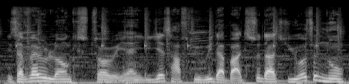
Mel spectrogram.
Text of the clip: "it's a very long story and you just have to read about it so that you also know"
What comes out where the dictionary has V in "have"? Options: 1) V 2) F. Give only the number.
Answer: 2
